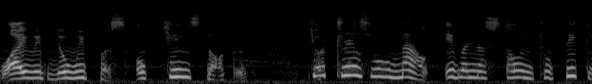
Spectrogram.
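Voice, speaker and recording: A woman puts on a character voice at an extremely high pitch, speaking at a fairly slow pace. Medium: read story.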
